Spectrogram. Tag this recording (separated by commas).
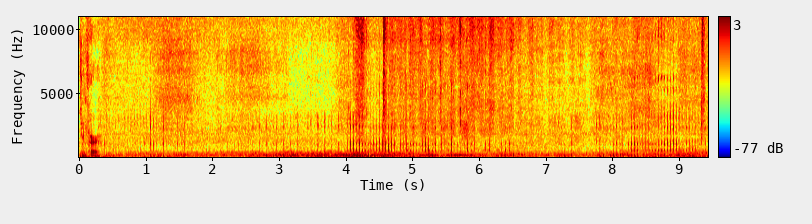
cheetah chirrup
